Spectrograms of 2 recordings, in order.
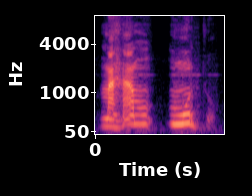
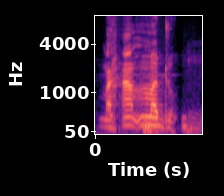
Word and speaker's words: Mahamudu: It's Mahamudu, not Mahamadu. All right, they come to as usual.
